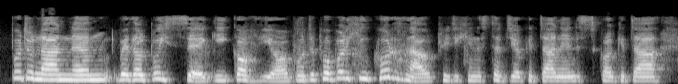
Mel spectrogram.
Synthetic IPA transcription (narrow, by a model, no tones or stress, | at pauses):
b̥oːdʊnanəːmwɛðɔlˠbʊɨsɪɡiɡɔvjɔboːdəpʰɔbɔlˠiɬiːnkʰʊrðnawrpʰriːdixiːnəstədjɔɡədaneənəskɔlˠɡəda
